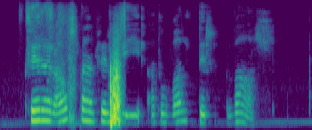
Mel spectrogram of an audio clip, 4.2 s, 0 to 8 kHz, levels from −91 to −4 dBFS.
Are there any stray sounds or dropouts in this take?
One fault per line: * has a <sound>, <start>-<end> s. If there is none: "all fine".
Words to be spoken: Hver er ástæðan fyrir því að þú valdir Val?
all fine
